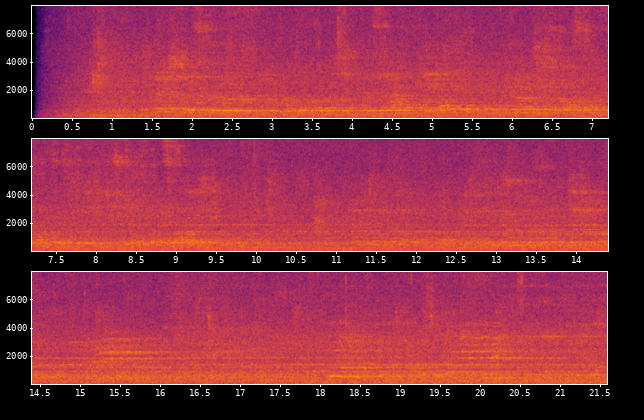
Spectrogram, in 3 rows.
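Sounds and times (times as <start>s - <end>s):
railway station ambience in Hamburg: 0.0s - 21.5s.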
